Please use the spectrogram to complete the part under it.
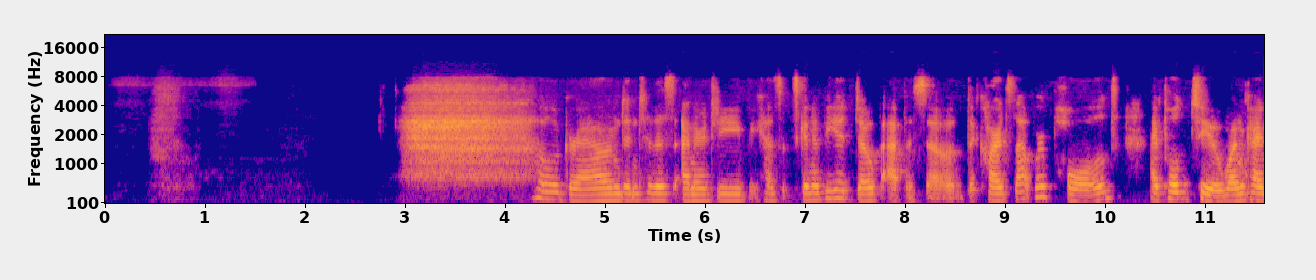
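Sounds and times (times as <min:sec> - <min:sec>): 
group taking deep breaths: 0:00.0 - 0:01.5, 0:03.0 - 0:04.4
speech: 0:04.3 - 0:11.5.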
